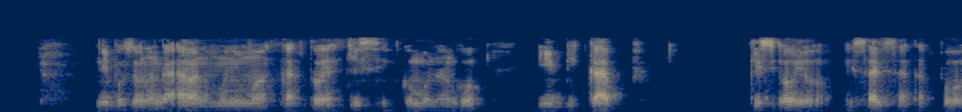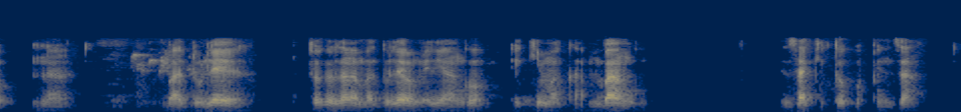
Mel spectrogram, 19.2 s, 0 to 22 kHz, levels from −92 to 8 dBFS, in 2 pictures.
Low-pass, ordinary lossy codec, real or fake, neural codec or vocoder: 5.4 kHz; AAC, 32 kbps; real; none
